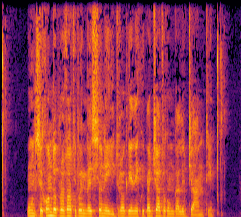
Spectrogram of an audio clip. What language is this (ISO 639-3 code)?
ita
